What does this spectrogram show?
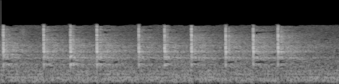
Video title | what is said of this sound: Parker Fly Guitar FRET Repair | the notes changing in in tone but it's still kind of bright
